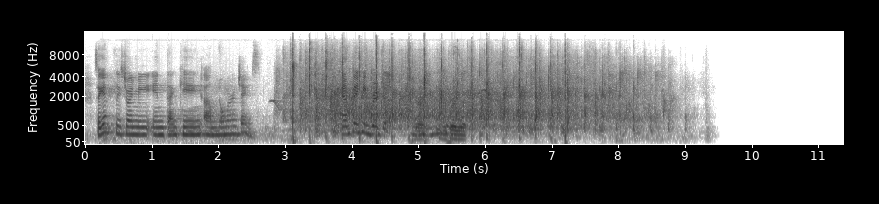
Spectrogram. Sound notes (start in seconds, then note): 2.8 audience applauding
